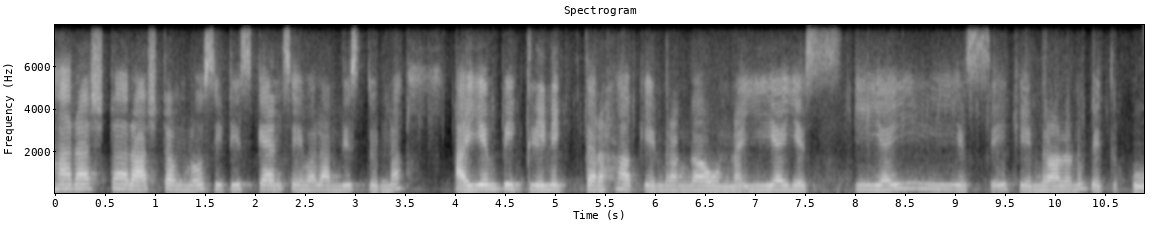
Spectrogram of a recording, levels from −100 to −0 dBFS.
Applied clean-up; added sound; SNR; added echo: neural separator model SepFormer DNS4.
